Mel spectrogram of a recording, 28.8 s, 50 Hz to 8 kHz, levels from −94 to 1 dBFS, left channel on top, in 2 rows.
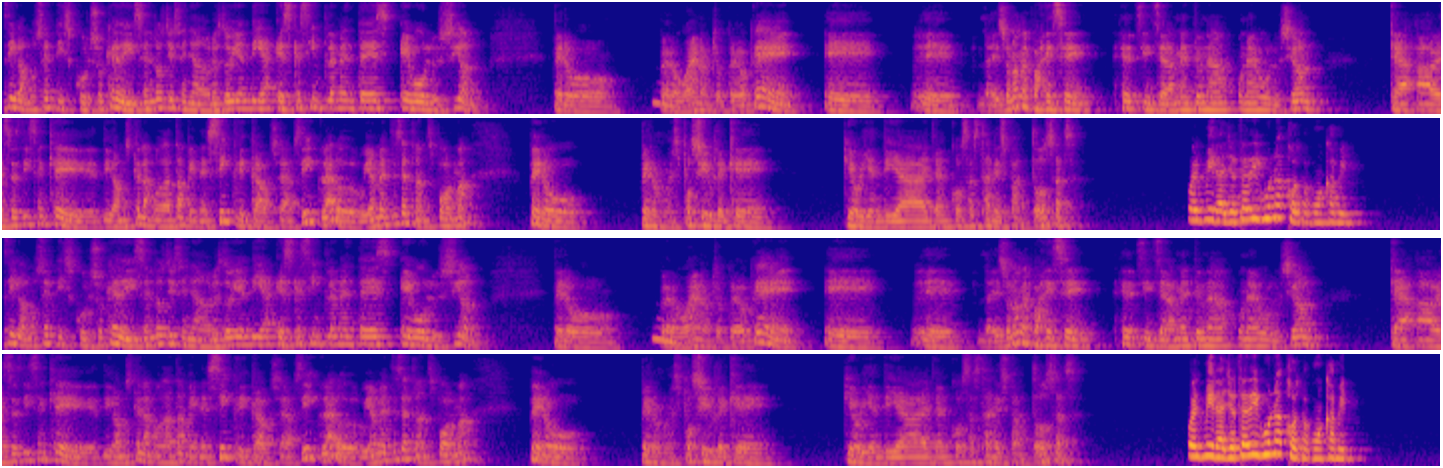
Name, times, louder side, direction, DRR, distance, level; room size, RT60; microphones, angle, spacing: voice 1, 0.0-4.7 5.5-6.1 6.6-7.9 8.2-8.7 9.1-10.8 11.1-13.1 13.9-19.3 19.7-20.1 20.8-22.0 22.8-25.1, left 2 dB, 25° left, -7 dB, 1.8 m, -35 dB
voice 2, 26.2-27.8, right 5 dB, 90° right, 9 dB, 0.5 m, -24 dB
5.7 x 3.9 x 5.3 m, 0.40 s
head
